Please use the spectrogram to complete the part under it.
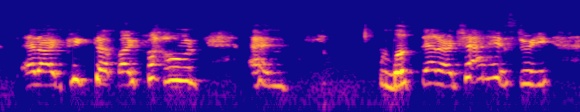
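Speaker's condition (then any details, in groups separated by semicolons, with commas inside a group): Cerebral palsy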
